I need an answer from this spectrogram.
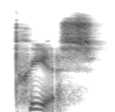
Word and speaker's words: Prius: it's pronounced Toyota Prius use the short uh sound like cup and up us us not o but us relax us Prius we have two vowels we have the e sound like green beans plus the short uh sound like cup and up when we link these two vowels we hear YY in the middle PRI y Prius this is a Toyota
